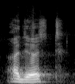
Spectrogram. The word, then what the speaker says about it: adjust: मत बोलिए बाकी आप पूरा बोलिए एडजेक्टिव अजन अजस्ट तो ये कुछ शब्द है डीजे वाले जिस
